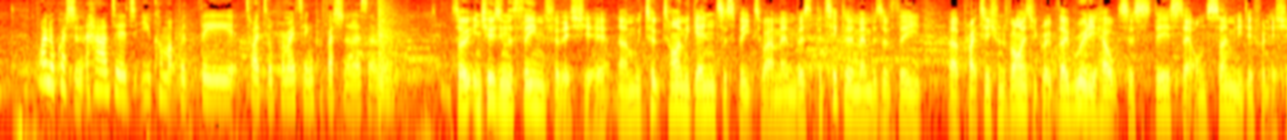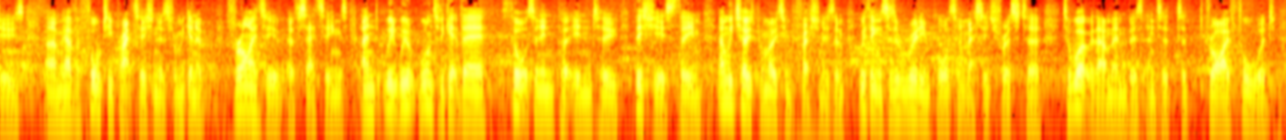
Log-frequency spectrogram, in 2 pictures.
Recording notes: From the conference venue in Birmingham, as he reflects on the SET Conference 2019.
